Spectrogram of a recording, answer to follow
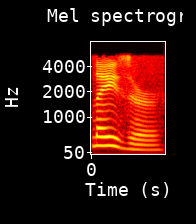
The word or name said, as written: laser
